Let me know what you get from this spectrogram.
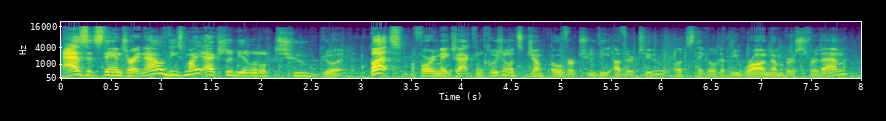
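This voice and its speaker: A man's voice: medium pitch, very animated, fast, few pauses, over music. A man giving casual, conversational commentary on a game update as a host, offering his own opinions with some self-deprecation. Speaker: gaming channel host.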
